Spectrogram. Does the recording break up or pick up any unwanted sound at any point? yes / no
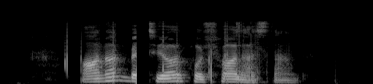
yes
